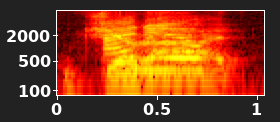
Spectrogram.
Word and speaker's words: Gerard: It was about a guy named Gerard, pronounced like Jared.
